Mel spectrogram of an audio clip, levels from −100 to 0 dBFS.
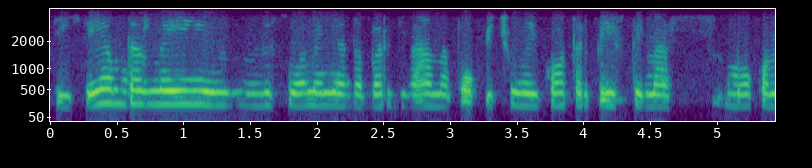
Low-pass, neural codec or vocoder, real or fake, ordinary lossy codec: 3.6 kHz; none; real; Opus, 32 kbps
